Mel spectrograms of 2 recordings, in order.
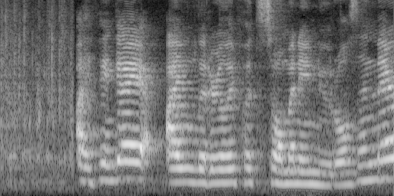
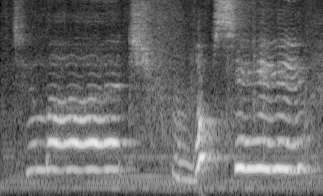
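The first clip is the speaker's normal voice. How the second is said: high playful squeak; 11 semitones higher, much slower than usual. Acted. Spilling sauce, playful.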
